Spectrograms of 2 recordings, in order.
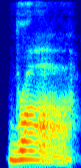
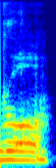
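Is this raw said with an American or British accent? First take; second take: American; British. First: The vowel is an open ah sound. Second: The vowel is a rounded or sound. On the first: "like law in America sounds more like the la" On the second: "rather than raw for the British"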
